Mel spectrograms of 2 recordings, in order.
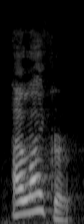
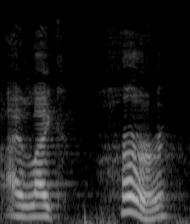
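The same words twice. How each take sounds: First: The H in 'her' is dropped. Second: The H in 'her' is clearly pronounced. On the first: The speaker calls it right. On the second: The speaker calls it wrong.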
